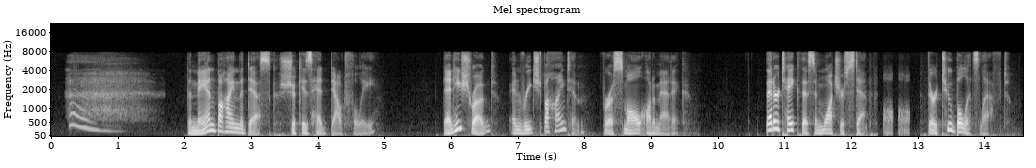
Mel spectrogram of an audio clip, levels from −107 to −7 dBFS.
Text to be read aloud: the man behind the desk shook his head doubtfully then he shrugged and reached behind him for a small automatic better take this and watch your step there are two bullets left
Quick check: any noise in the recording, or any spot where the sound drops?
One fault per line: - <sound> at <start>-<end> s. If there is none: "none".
- sigh at 0.2-1.7 s
- laugh at 12.5-12.9 s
